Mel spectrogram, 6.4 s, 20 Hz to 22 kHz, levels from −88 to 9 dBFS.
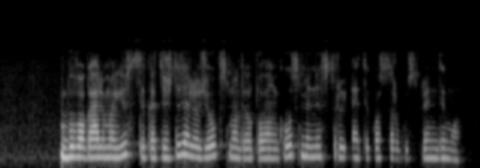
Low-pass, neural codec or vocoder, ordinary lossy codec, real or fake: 7.2 kHz; none; Opus, 16 kbps; real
